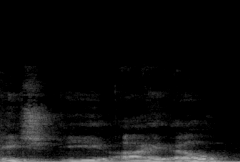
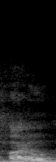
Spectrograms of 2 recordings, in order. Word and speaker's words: Heil: It's spelled H-E-I-L. Okay, she thinks it's funny. It's not a good last name. If you don't, it's pronounced Heil. It's the German Heil.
